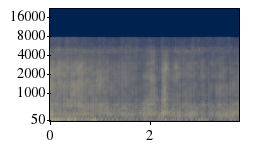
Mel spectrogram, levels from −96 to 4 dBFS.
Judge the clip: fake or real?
fake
